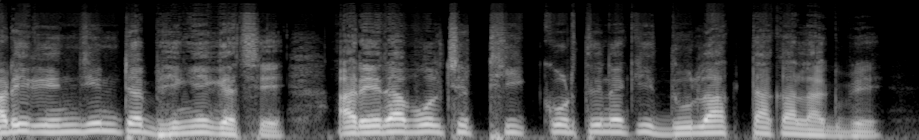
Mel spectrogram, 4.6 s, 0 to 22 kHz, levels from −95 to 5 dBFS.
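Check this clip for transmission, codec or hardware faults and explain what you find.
Nothing in the speech signal points to a transmission, codec or hardware fault.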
